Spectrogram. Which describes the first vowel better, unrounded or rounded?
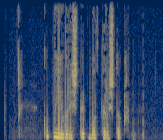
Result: rounded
